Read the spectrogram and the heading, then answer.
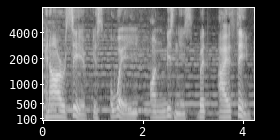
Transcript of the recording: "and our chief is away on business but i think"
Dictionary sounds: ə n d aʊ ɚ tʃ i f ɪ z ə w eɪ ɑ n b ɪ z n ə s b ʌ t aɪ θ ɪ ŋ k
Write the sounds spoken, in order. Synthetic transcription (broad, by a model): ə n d aʊ ɚ s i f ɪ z ə w eɪ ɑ n b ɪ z n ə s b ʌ t aɪ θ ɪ ŋ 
